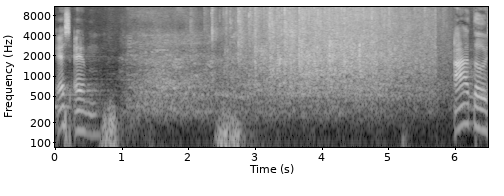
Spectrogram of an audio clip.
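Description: A crowd of young women laughs.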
